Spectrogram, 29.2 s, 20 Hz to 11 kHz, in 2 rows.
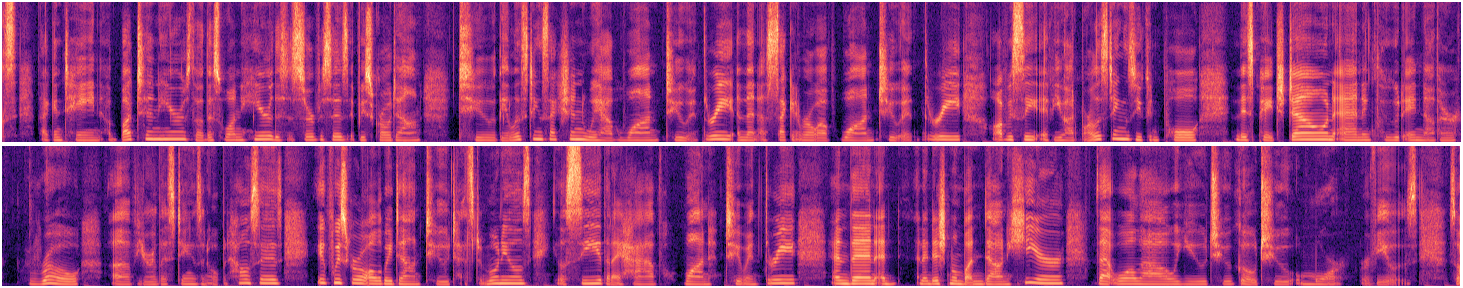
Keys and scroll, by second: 15.0 super+z.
